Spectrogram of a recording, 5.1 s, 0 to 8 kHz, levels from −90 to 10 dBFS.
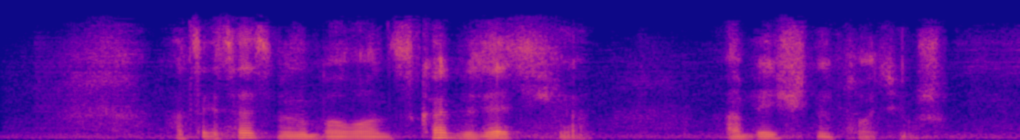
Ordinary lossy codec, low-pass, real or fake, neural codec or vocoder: AAC, 32 kbps; 7.2 kHz; fake; codec, 24 kHz, 0.9 kbps, WavTokenizer, medium speech release version 2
